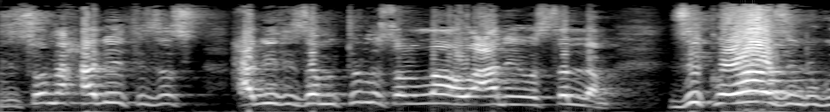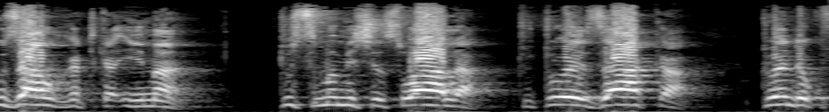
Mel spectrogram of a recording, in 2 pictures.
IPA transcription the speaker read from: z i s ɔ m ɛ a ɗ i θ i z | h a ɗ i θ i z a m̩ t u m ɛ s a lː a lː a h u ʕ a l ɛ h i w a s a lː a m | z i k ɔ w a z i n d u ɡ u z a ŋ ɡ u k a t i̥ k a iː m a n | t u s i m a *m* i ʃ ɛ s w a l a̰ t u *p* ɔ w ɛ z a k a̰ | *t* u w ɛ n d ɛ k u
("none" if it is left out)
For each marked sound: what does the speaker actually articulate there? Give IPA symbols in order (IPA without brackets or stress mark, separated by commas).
m, t, t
